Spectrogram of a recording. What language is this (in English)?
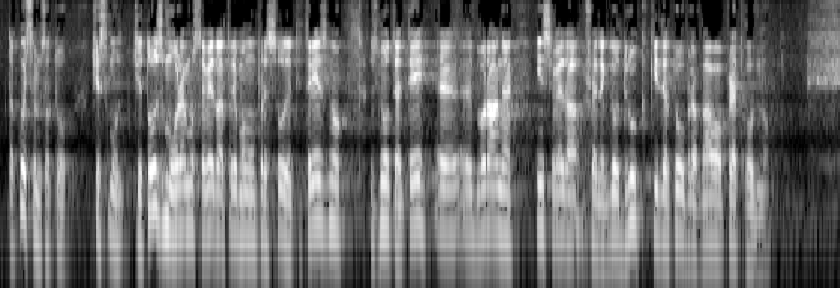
Slovenian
